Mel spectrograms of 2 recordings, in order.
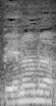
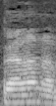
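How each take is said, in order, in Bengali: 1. প্রথম স্বরধ্বনিটি e-এর মতো শোনায়। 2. প্রথম স্বরধ্বনিটি cat-এর স্বরধ্বনির মতো শোনায়। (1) "আমি এটাকে বেনানা বলছি না" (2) "আমি এটাকে ব্যানানা বলছি না"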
